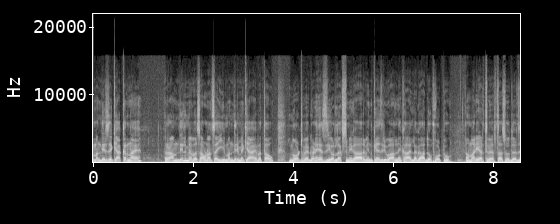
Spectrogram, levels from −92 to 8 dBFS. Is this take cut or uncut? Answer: cut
